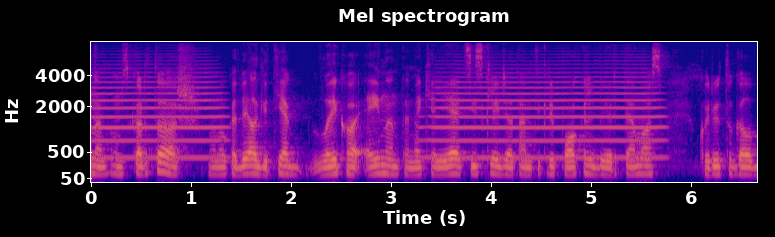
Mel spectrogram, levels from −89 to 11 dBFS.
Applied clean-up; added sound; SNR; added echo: none; Trumpet; 7 dB; none.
